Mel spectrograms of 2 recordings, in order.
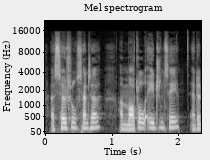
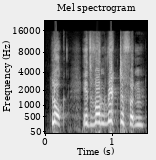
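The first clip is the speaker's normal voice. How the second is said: much higher, louder excited cry; cried excitedly; 14 semitones higher, 9 dB louder than usual. A narrator's reading. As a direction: point and shout in alarm. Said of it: "he cried excitedly".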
